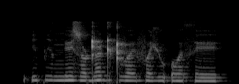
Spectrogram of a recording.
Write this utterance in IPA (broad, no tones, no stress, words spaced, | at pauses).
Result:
ʔipiə̯ŋe zɔɖɜɖɔʈvɜɪ̯ fɜʒuʔoə̯ θe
